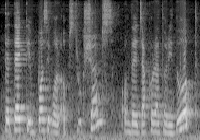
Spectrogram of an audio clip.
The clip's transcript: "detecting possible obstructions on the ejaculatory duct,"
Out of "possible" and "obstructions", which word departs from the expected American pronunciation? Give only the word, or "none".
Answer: obstructions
